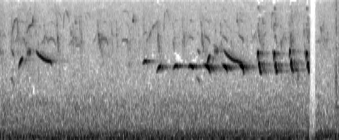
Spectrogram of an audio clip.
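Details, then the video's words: Common blackbird singing mellow, fluty whistled phrases that slide downward, ending in a quick run of higher twittering notes over a low background hum. ""대륙검은지빠귀" 노래소리 - Turdus merula song"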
